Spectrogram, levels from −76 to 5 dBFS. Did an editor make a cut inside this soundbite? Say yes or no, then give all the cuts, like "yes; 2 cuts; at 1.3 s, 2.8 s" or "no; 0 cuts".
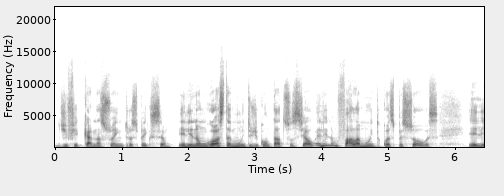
yes; 1 cut; at 1.8 s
